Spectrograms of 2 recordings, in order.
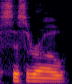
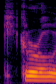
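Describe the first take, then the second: First: Said in the usual way. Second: Cicero with hard K sounds, KEE-keh-ro; classical Latin pronunciation. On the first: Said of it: "instead of Cicero". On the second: Shown as a demonstration. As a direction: say "Cicero" the Roman way, both Cs as K. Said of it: "I will try to pronounce things as best I can within their".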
